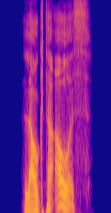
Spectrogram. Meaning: inflection of auslaugen: 1. first/third-person singular preterite 2. first/third-person singular subjunctive II
- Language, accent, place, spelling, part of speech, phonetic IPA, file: German, Germany, Berlin, laugte aus, verb, [ˌlaʊ̯ktə ˈaʊ̯s], De-laugte aus.ogg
